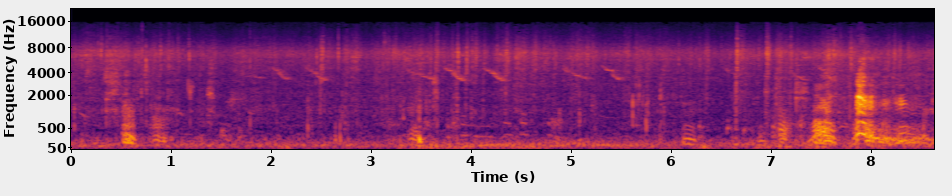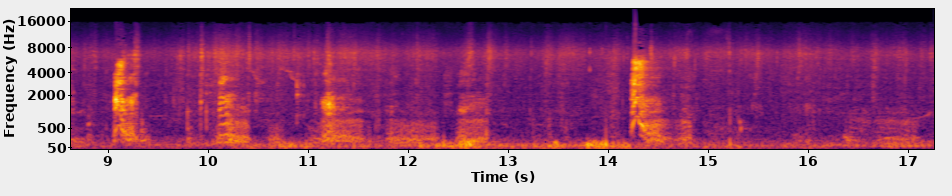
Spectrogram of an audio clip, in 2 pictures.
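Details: Puppies play-fighting, with a run of short rough growls and yelping barks bunched in the second half, each burst brief and uneven; faint bird chirps and a low steady hum sit underneath.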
